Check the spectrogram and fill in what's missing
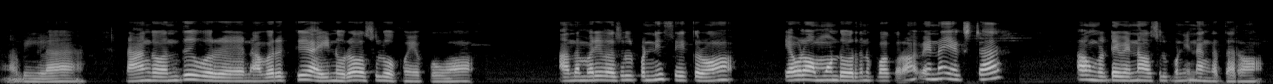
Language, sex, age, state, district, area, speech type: Tamil, female, 45-60, Tamil Nadu, Nagapattinam, rural, spontaneous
